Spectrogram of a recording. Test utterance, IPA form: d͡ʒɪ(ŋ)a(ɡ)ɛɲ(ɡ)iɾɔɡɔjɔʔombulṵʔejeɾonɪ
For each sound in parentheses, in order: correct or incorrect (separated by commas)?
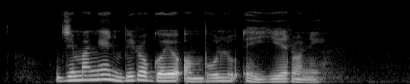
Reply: incorrect, incorrect, incorrect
